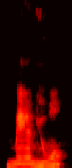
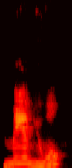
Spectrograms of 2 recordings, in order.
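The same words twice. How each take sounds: The two takes are said the same way.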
